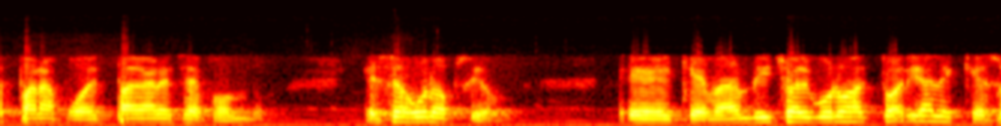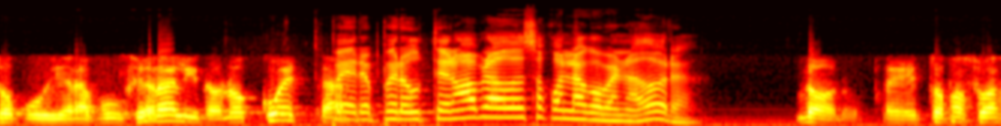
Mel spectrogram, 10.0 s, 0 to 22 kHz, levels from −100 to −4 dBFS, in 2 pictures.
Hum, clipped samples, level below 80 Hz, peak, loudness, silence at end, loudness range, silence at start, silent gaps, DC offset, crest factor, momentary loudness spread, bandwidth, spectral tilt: none; under 0.1%; -58 dBFS; -4 dBFS; -24 LUFS; 0 s; 3 LU; 0 s; none; under 0.1%; 20 dB; 8 LU; 11.5 kHz; -5 dB/octave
